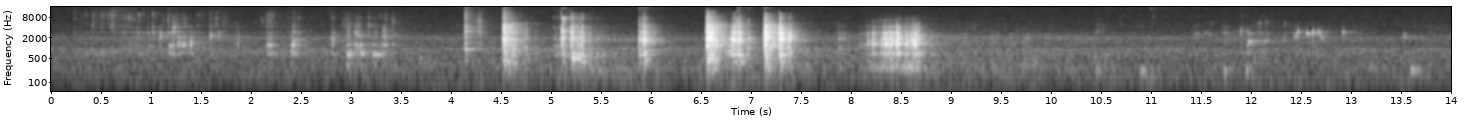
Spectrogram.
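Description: Glassware being handled to pour liquid tincture into a small amber glass dropper bottle through a stainless steel funnel. Faint fiddling with bottle and cap comes first, then a cluster of sharp glass and metal clinks with a short splash of pouring liquid between about 4 and 9 seconds in.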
